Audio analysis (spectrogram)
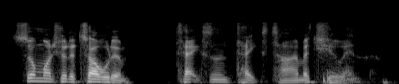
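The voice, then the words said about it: Put-on West Country accent. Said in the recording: “I don't know why I did that in a West Country accent.”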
